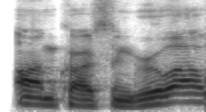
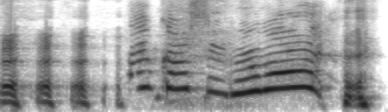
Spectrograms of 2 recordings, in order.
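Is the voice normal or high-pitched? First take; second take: normal; high-pitched. First: It is said in his normal voice. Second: It is said in a squeaky helium voice.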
